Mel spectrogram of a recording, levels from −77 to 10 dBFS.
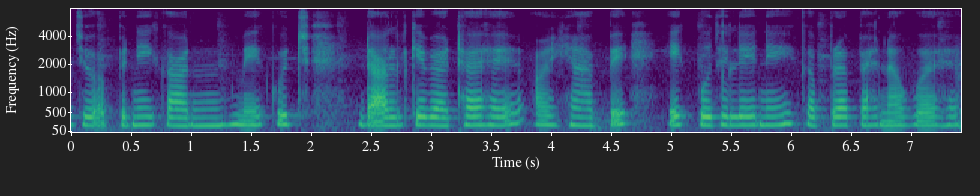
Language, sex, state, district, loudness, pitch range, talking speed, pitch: Hindi, female, Bihar, Bhagalpur, -21 LUFS, 195-205 Hz, 155 wpm, 200 Hz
